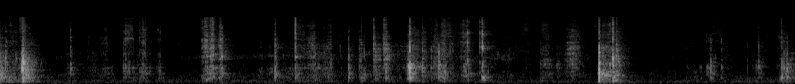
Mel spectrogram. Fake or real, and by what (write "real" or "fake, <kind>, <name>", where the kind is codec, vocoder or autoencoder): fake, vocoder, Vocos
